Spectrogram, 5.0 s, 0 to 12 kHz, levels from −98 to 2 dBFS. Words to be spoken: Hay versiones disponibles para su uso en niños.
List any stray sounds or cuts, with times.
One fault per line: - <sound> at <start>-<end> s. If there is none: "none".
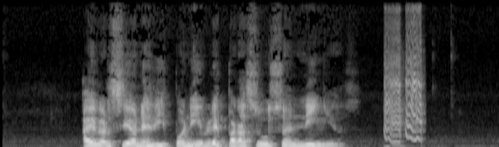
- squeak at 3.8-4.3 s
